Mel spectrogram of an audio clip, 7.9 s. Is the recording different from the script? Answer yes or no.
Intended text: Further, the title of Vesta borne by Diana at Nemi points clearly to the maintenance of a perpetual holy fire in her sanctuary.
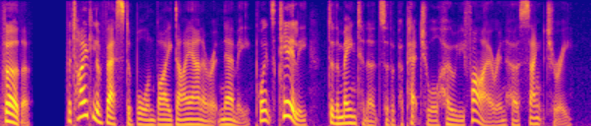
no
